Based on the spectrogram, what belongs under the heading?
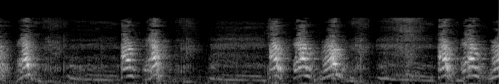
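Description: Pug barking in quick bursts of two or three short, sharp barks, about ten barks in all.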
